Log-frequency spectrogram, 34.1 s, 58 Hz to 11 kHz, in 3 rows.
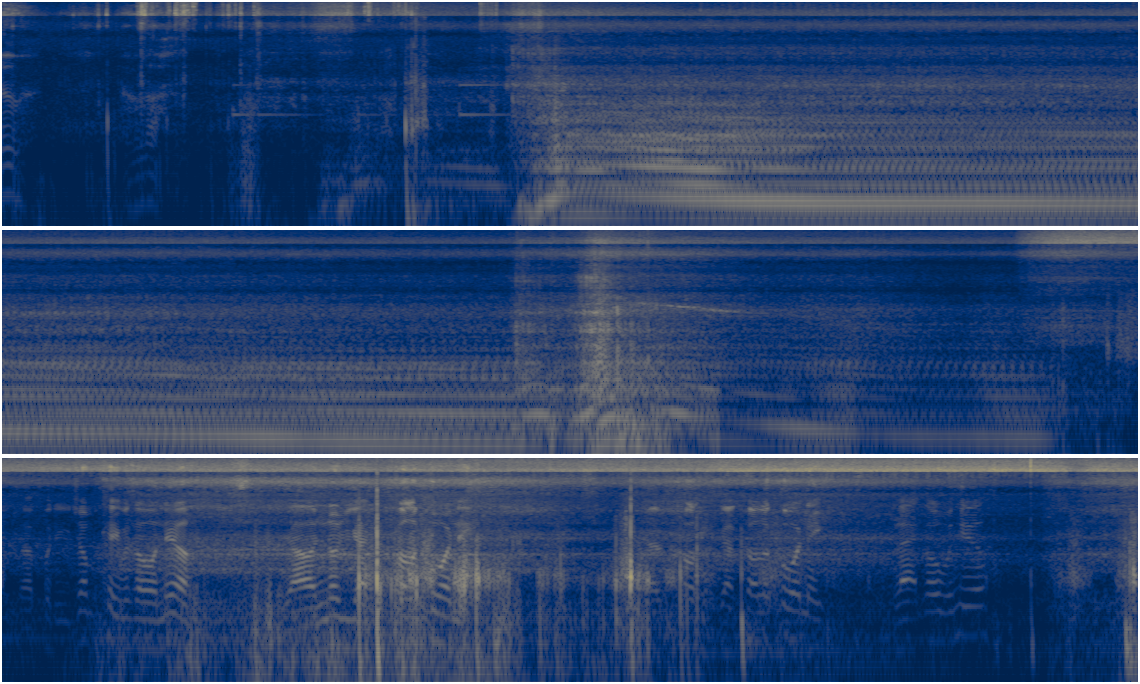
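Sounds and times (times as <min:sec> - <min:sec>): car engine starting and running: 0:02.3 - 0:32.5
car engine revving: 0:03.2 - 0:22.4.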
